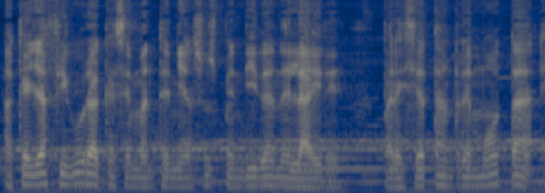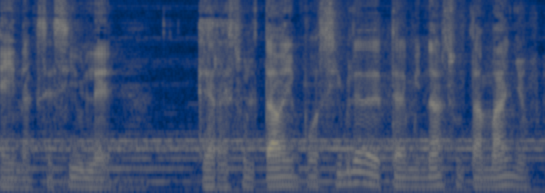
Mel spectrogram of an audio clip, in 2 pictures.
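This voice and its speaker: Deep voiced guy reading a horror audiobook, solemn and dramatic, loud music behind him. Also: steady tone, brisk. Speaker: audiobook narrator. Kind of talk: dramatized scripted horror narration.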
